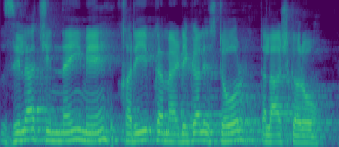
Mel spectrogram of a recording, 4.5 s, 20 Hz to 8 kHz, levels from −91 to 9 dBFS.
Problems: none marked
